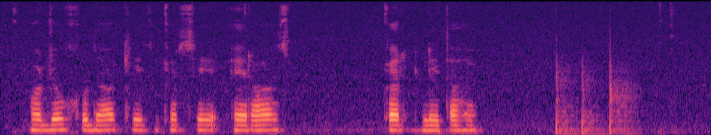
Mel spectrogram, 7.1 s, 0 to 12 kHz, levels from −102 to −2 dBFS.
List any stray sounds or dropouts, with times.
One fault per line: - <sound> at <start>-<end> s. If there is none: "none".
- thud at 5.5-6.4 s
